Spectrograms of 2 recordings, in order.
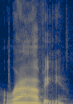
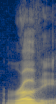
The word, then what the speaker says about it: Ravi: And he's like, it's pronounced like there is a U in it. I was like, Ruvi. And he's like, oh my God, that's worse. Somehow that's worse. He's like, no, it's Ravi.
